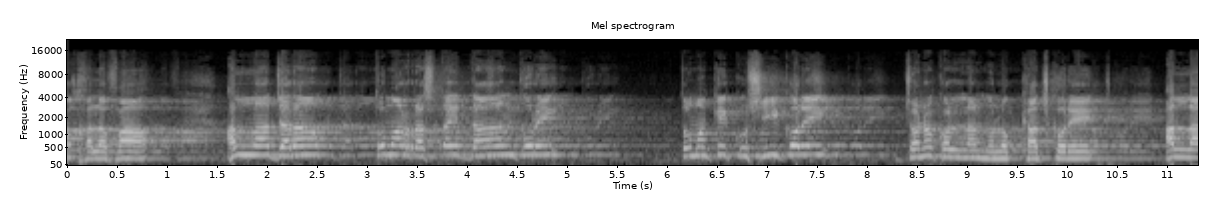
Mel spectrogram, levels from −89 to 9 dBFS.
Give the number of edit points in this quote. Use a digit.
0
